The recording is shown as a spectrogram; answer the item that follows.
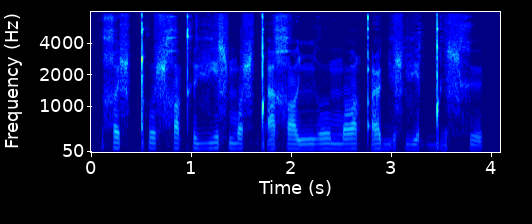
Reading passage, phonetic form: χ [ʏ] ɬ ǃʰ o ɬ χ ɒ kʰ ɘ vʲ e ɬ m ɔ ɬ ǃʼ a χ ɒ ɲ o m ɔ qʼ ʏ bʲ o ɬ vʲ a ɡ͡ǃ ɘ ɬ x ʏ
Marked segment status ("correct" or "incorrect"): correct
